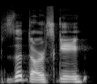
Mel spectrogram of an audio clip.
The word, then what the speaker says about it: Zdarsky: Daredevil number 4, written by Chip Zdarsky.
